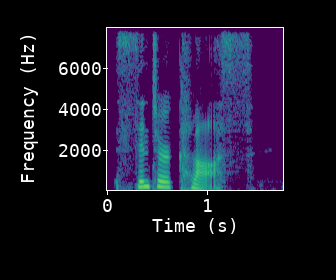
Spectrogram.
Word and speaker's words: Sinterklaas: From Saint Nick, Santa Claus evolved from Nick's Dutch name Sinterklaas, and that's spelled S-I-N-T-E-R-K-L-A-A-S.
